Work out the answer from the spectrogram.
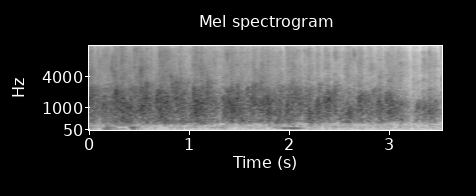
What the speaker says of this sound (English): a huge round of applause for Dinesh.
